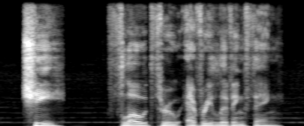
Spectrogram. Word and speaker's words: qi: The invisible life force called qi, pronounced qi, flowed through every living thing, and the key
